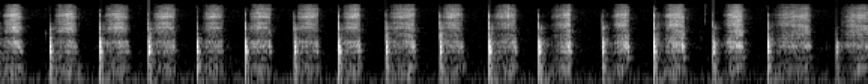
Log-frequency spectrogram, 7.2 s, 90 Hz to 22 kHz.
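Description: A stick of blue chalk held in the fingers scrapes down a large, flat, solid black chalkboard, drawing a balloon string. Around nineteen short, quick strokes follow one another at a steady rhythm, each a sharp, bright scratch with a faint squeak near 1 kHz. The strokes fade almost instantly into quiet between them.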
